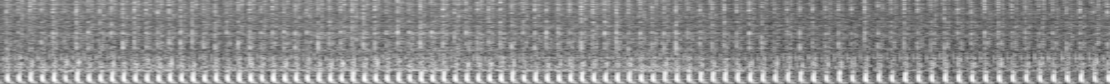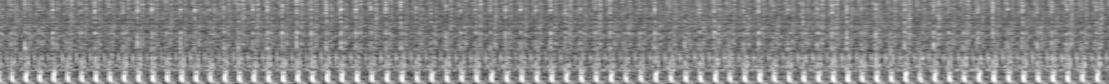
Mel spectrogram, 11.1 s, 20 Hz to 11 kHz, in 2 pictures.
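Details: Warm Briggs & Stratton flathead mini-bike engine with PZ19 carburetor, on a stand with no load and no muffler, after idle screw adjustment: loud open-exhaust popping at a steady fast beat, firing even and consistent; runs fine.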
